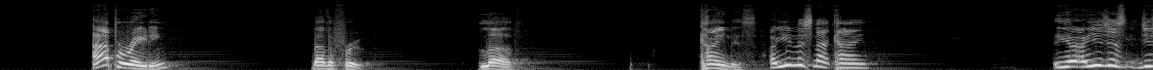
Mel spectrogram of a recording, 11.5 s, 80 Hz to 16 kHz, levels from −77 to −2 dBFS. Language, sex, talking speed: English, male, 70 wpm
